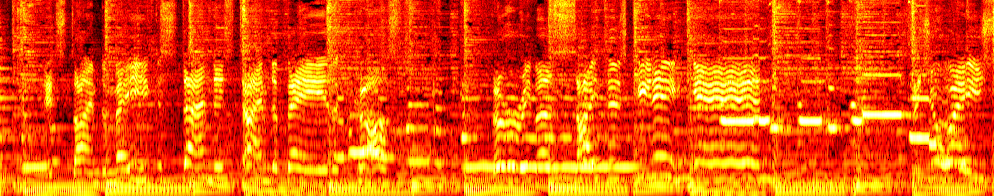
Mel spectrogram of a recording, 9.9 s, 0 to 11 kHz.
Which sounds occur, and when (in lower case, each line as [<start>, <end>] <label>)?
[0.00, 9.94] music
[0.42, 3.94] male singing
[4.95, 7.60] male singing
[9.16, 9.82] male singing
